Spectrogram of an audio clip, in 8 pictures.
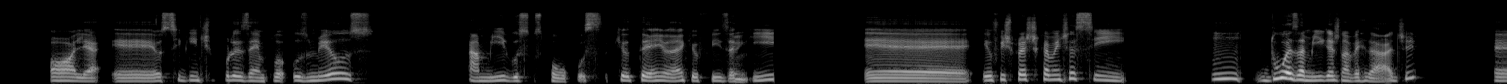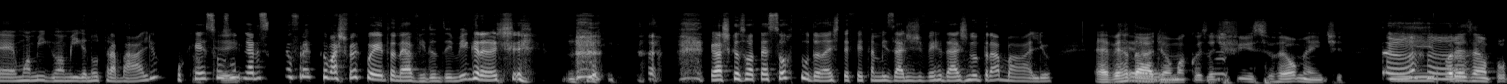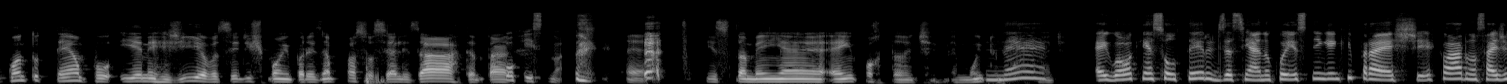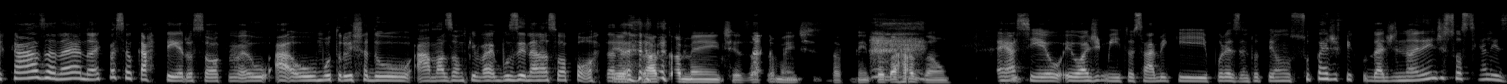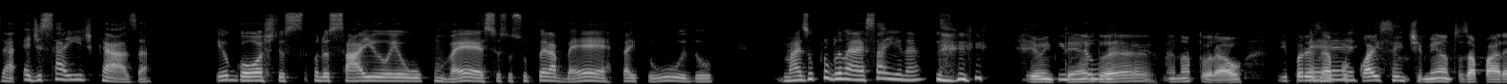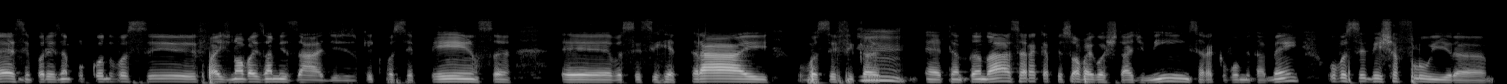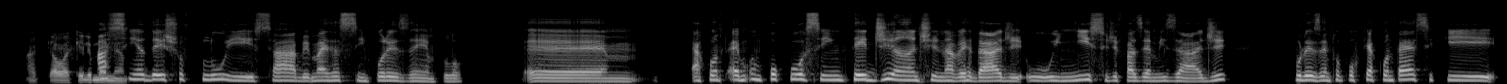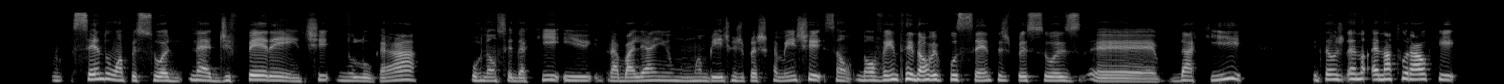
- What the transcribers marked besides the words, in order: chuckle; laugh; other noise; laugh; tongue click; laugh; laugh; laughing while speaking: "noventa e nove"
- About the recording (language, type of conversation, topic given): Portuguese, advice, Como posso lidar com a dificuldade de fazer novas amizades na vida adulta?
